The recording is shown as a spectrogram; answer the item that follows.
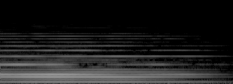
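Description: Baroque violin and baroque cello holding a sustained chord, the cello on a low bass note under the violin. The chord swells, then fades away near the end.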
